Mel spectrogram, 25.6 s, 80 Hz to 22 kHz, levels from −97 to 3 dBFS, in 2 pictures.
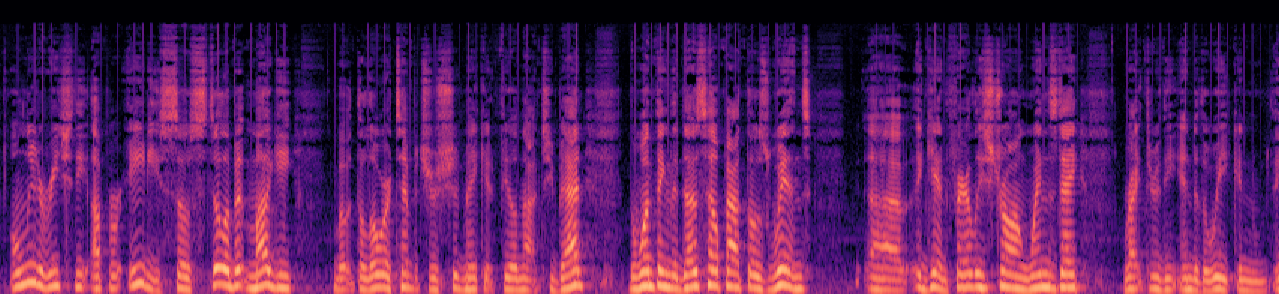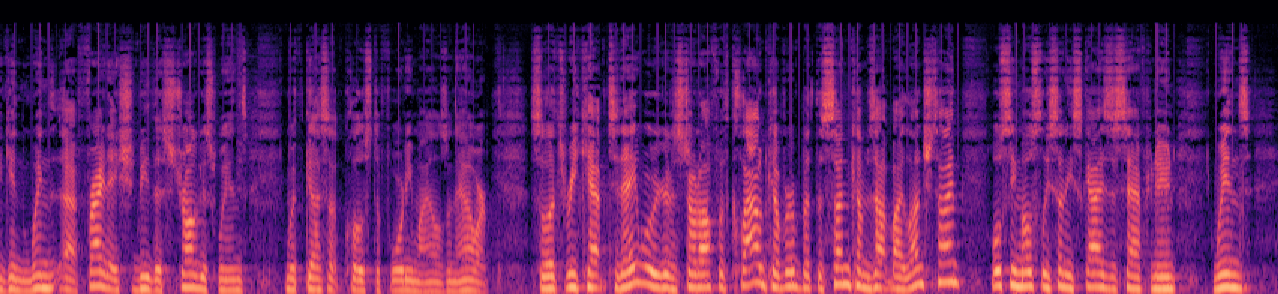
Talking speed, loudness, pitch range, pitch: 210 wpm, -20 LUFS, 150-180 Hz, 165 Hz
